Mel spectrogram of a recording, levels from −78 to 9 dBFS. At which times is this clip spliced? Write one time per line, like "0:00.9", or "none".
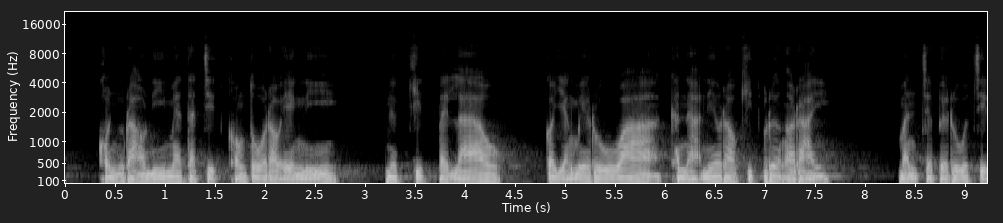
none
